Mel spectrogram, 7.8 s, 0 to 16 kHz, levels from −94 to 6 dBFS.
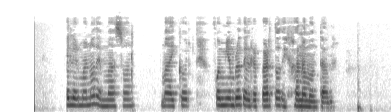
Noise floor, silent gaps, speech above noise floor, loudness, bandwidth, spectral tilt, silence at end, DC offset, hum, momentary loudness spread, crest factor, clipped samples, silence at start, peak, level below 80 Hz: -68 dBFS; none; 42 dB; -26 LUFS; 9.2 kHz; -5.5 dB/octave; 0.6 s; under 0.1%; none; 20 LU; 16 dB; under 0.1%; 1.35 s; -10 dBFS; -62 dBFS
